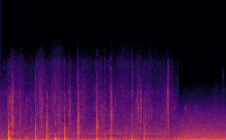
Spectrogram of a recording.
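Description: Footsteps climb stone steps.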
